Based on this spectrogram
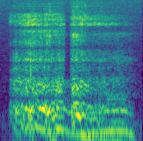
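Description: A dog snoring in deep sleep, one faint, drawn-out raspy breath with a short break midway, low and steady throughout.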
